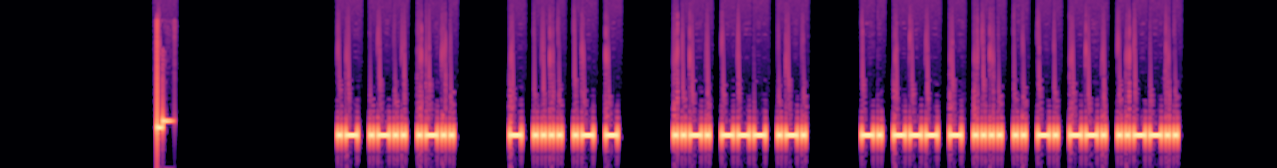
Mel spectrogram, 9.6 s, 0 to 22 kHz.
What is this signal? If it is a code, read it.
Morse code, heard as a keyed tone, about 40 wpm, 700 Hz. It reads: ALL THAT FOR NOTHING?
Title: 2x Word-Spacing - Sentences from Top 500 Words - 40wpm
